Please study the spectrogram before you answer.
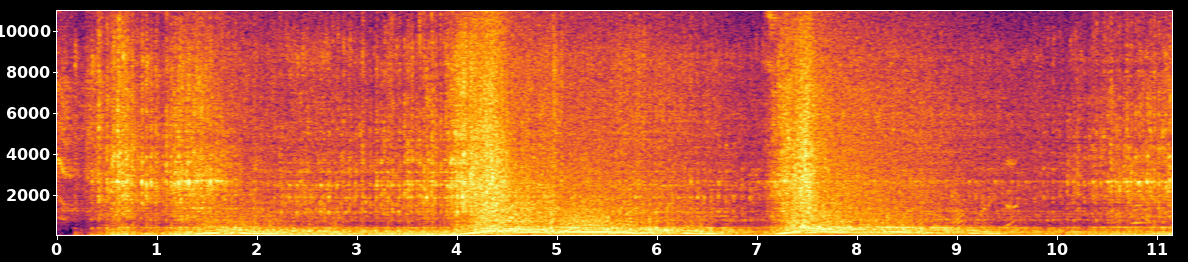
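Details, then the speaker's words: C6 Corvette Z06 with Texas Speed heads and cam, back running after a timing issue: choppy lumpy big-cam idle, then two clean free-revving blips; V8 runs properly. "that's the little floppy cam yeah back up and running all right so she's back up she's running"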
